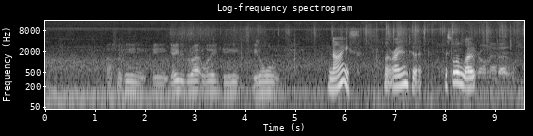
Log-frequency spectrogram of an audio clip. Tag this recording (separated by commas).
Clip-clop, Speech, Animal, Horse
